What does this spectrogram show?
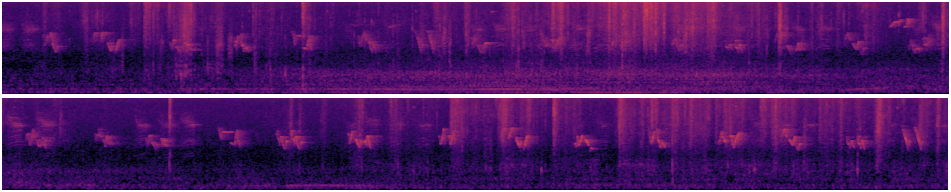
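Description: A bird chirping over and over, a short high call about once a second. A low motor hum comes and goes underneath, with faint footsteps on the trail.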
